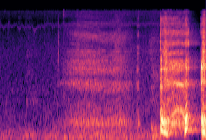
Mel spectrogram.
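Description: A man coughing, a couple of quick harsh coughs near the end.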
